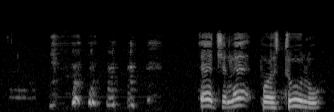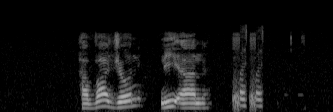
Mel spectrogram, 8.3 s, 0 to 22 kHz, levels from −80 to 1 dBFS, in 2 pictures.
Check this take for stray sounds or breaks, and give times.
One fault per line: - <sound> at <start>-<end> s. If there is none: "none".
- laugh at 0.6-2.0 s
- laugh at 7.1-7.5 s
